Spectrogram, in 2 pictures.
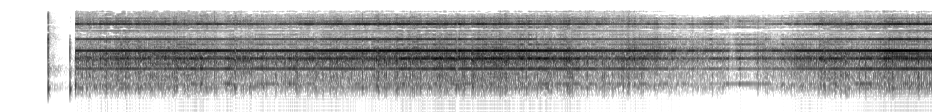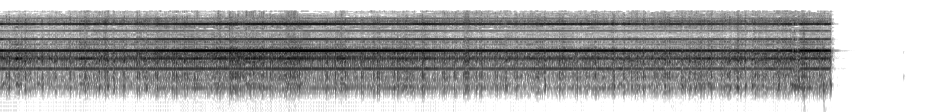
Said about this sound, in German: die Hochfrequenzmessgeräte haben so einen Akustikmodus, wo die elektromagnetische Schwingung in eine Luftschwingung, also in einen Ton, in ein Audiosignal äh, umgewandelt wird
